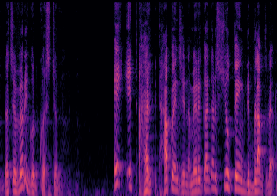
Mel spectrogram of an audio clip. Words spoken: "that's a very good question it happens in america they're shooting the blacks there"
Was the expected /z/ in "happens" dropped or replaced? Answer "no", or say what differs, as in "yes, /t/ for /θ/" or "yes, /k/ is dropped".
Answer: yes, /s/ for /z/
